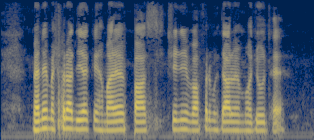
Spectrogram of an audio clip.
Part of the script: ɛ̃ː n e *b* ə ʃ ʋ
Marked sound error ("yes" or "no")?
yes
